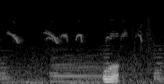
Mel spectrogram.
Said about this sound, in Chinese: 你以为你是鸭子吗？还嘎？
